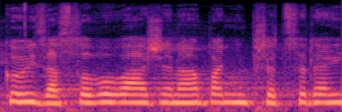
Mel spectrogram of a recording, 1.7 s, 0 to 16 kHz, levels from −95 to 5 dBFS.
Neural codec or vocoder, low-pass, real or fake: none; 14.4 kHz; real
